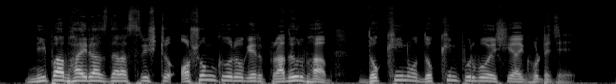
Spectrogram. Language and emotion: Bengali, neutral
